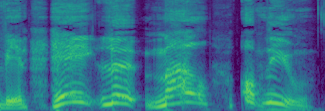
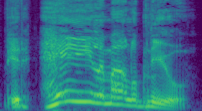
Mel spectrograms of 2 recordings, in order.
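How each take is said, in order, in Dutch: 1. Een woord wordt uitgerekt en lang aangehouden. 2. Een woord krijgt klemtoon zonder uitgerekt te worden. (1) "Hij rekt het woord uit als het ware" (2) "Je zou ook een accent kunnen leggen door te zeggen"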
